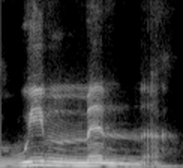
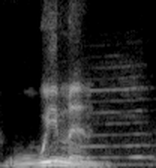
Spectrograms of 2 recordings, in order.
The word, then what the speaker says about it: women: right this word is women one woman many women plural is women not women okay women it's it's pronounced in a different way than it's spelled one woman two women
